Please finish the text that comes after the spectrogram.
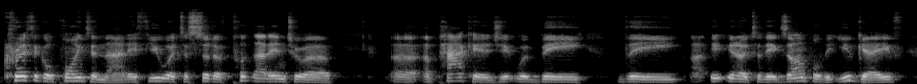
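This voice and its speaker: A man in the host's seat of a health radio show, with a middle-pitched voice. He talks reflectively, often restarting sentences as he thinks aloud. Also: moderate pace, fairly bright tone. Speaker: radio show host, physician. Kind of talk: interview host.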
